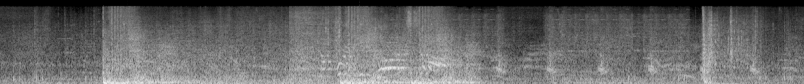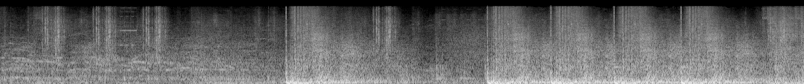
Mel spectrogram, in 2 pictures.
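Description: A shotgun fires in a video game.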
